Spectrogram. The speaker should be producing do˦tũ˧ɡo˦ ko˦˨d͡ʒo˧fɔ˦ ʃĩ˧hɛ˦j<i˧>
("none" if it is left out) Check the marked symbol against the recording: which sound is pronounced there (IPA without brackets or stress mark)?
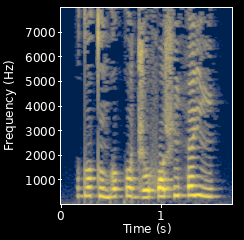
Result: i˧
